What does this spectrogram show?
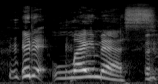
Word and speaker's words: Les Miss: Les Miss. Yes, the S is silent.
